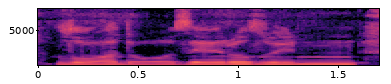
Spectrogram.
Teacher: سیٹی دیں گے تو وہ زا کی آواز نکالے گا، اس لیے اس میں سیٹی نہیں دینی اور اس کو موٹا پڑھنا ہے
